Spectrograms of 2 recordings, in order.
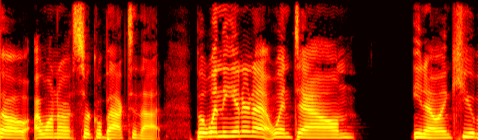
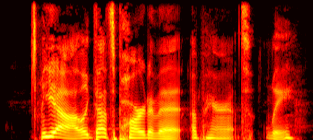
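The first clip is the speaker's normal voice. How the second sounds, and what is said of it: Sarcastic tone. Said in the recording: “hear the sarcasm in my voice”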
